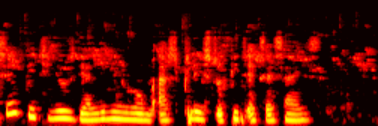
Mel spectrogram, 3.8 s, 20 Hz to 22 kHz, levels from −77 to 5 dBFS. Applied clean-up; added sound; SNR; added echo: classical method Wiener filter.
